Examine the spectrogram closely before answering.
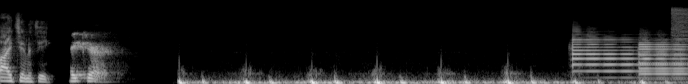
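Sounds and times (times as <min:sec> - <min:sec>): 
speech: 0:00.0 - 0:01.2
recorded human heartbeat: 0:01.8 - 0:06.7.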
